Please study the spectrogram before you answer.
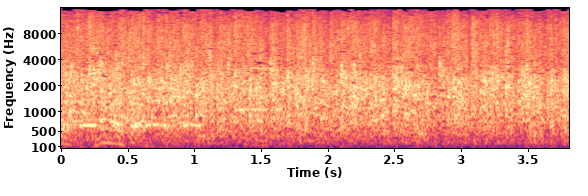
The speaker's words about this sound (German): Bitte, warten Sie, warten Sie. Das war ein guter Applaus. Auch an der richtigen Stelle, auch in der Ausdruckskraft, völlig in Ordnung.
